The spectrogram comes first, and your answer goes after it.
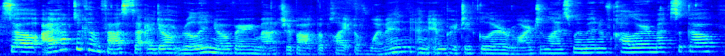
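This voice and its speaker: Measured young woman podcast host. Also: fairly low pitch, lively intonation. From Hong Kong. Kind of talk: scripted podcast narration. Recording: echoey room with faint noise.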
